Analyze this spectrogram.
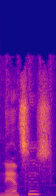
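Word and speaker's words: Nantz: Nance's? It's a Z, but it's pronounced like S. I'm going to go Nance.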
